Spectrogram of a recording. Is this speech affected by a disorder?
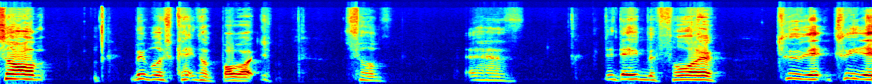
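Yes: cerebral palsy.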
